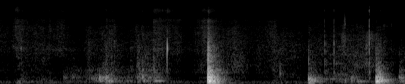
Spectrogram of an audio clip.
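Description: Rummaging through a cardboard box of shoes: a few dull thumps and knocks against the cardboard as a pair of boots is pulled out, the loudest about two seconds in, with light rustling between.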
